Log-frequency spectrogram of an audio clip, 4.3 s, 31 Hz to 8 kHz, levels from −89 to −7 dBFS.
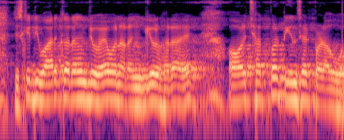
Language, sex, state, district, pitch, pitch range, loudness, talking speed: Hindi, male, Uttar Pradesh, Gorakhpur, 150 Hz, 140-155 Hz, -19 LUFS, 265 wpm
